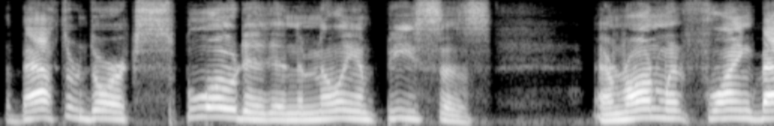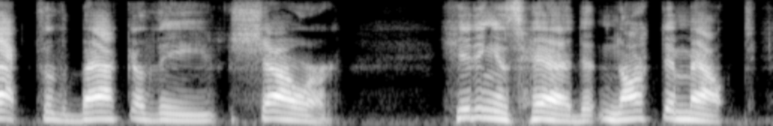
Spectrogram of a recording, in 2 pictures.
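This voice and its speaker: A man telling an improvised story in a halting way, with restarts and self-corrections. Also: high-pitched, no room sound, studio quality. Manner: slow, halting delivery with restarts.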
